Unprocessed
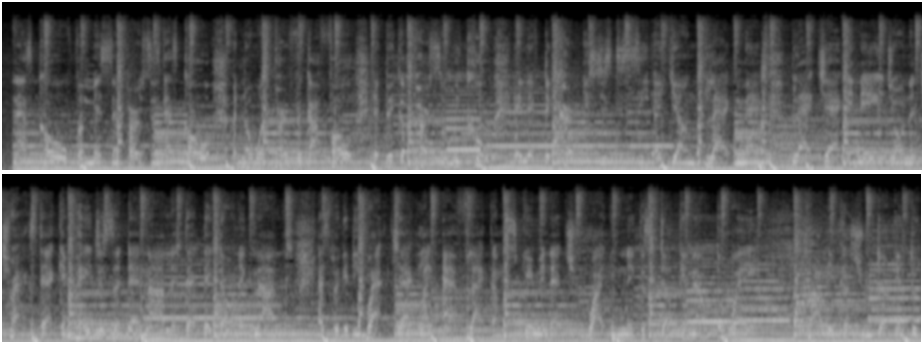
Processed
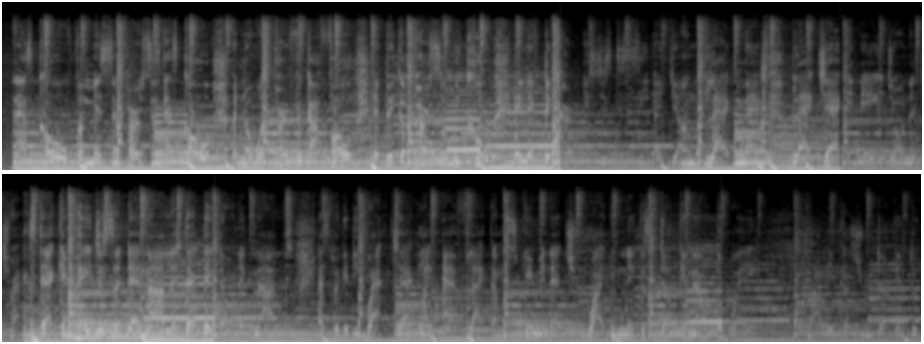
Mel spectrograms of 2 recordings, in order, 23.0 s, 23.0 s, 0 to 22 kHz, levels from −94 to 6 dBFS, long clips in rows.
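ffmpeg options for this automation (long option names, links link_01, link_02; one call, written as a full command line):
ffmpeg -i in.wav -af "asetnsamples=nb_out_samples=441:pad=0,asendcmd='6.97 volume volume -12.5dB;8.49 volume volume -4dB;10.46 volume volume -12.5dB;11.76 volume volume 0.5dB;14.15 volume volume -9dB;20.49 volume volume -18dB',volume=0dB" out.wav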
